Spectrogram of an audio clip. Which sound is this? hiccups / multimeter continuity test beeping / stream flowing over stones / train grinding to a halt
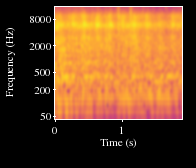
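train grinding to a halt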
